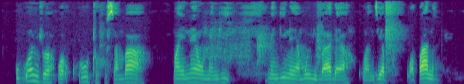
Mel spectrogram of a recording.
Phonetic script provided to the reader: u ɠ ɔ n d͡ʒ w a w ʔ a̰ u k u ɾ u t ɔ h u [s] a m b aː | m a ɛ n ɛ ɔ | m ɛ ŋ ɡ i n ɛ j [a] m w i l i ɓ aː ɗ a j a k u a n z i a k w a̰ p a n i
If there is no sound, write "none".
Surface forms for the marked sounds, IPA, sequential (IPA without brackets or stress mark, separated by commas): s, a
